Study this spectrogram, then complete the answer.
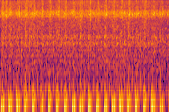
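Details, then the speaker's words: Honda Karisma motorcycle after engine overhaul, already started that morning and ridden: steady, even low thump about eight beats per second, no ticking or clatter. Normal, smooth idle. "untuk mesinnya ya halus tadi pagi sudah saya Nyalakan dan ini sudah saya bawa"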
